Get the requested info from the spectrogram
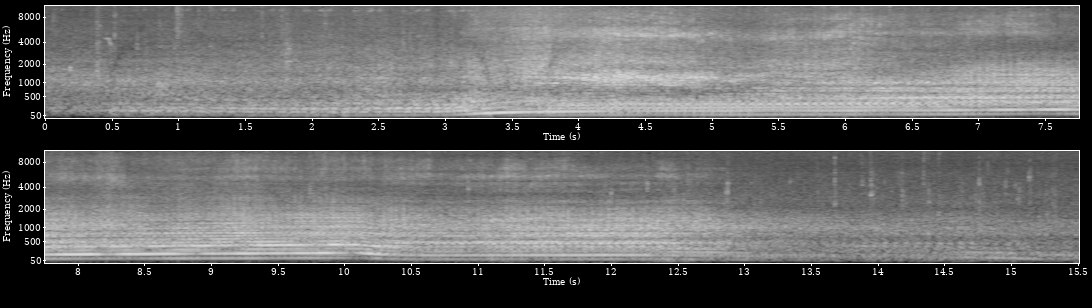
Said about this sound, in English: That was a truck. Smelly truck.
